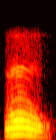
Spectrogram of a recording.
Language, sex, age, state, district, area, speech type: Assamese, male, 45-60, Assam, Majuli, rural, conversation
